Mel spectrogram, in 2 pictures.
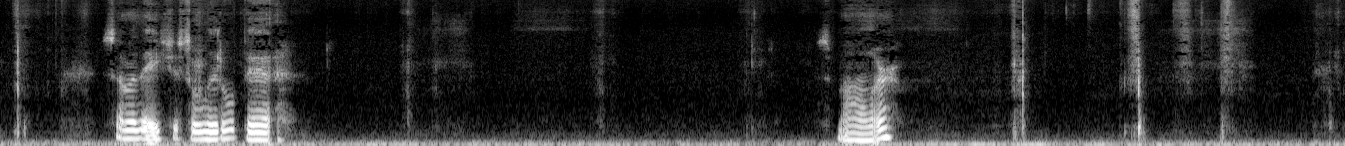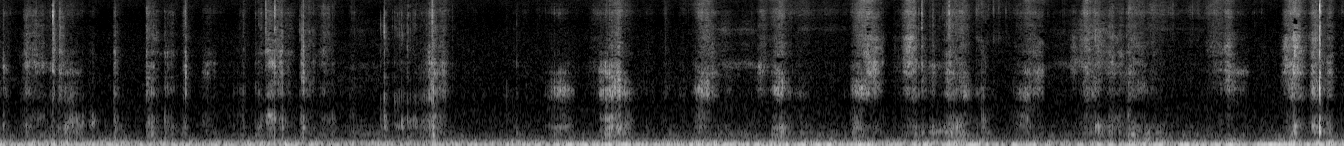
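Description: Scissors snip through paper in short, crisp cuts.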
